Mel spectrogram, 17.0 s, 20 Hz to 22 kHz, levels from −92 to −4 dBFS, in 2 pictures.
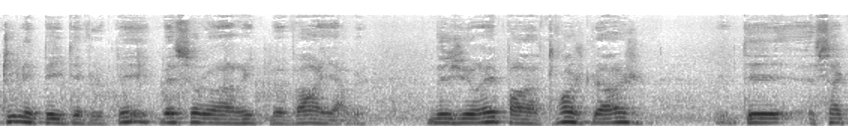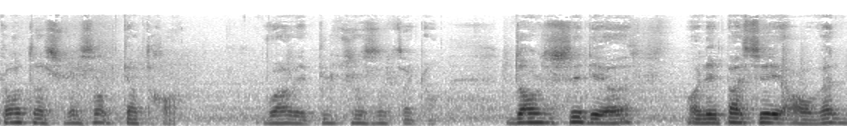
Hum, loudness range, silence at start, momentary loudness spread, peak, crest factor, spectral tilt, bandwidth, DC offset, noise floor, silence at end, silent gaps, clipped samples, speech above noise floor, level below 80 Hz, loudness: none; 9 LU; 0 s; 19 LU; -12 dBFS; 18 dB; -6 dB/octave; 13.5 kHz; under 0.1%; -52 dBFS; 0 s; none; under 0.1%; 24 dB; -68 dBFS; -28 LUFS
